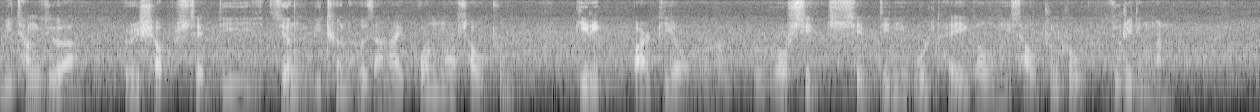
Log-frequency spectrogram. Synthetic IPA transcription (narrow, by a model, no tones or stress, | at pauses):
bitʰaŋzɯa | ɾisɔp̚sedi | z̥ɯŋbitʰɯnhɯzanajkɔɹnːɔsawtʰun | kiɾik̚paɾtijaw | ɾɔsit̚set̚diniʔultʰajɡawnisawtʰunkʰɯw | zuɾidɯŋman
